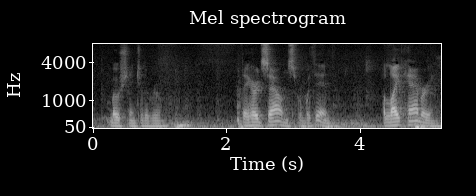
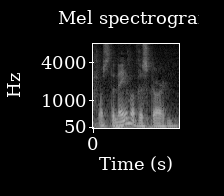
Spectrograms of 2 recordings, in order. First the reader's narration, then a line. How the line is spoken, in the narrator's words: Heather asked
